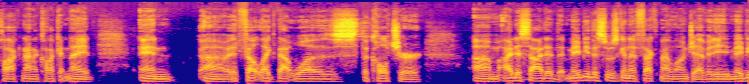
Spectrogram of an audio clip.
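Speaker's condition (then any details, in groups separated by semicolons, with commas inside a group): No condition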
